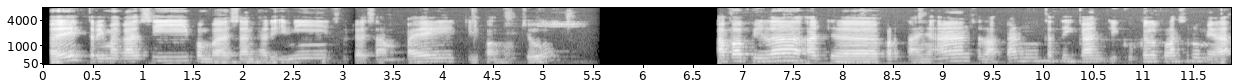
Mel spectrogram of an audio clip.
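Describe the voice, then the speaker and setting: A man teaching a primary school class online, explaining slowly and patiently, often pausing on "ya" and "terus". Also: a little high, bright, forceful tone.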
